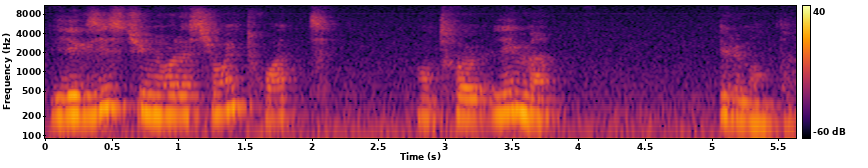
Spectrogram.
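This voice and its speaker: A woman teaching yoga nidra, guiding relaxation in a hesitant way, often pausing and repeating phrases. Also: mid-range voice, mellow. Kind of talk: guided relaxation instruction. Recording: roomy, distant mic, faint noise.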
